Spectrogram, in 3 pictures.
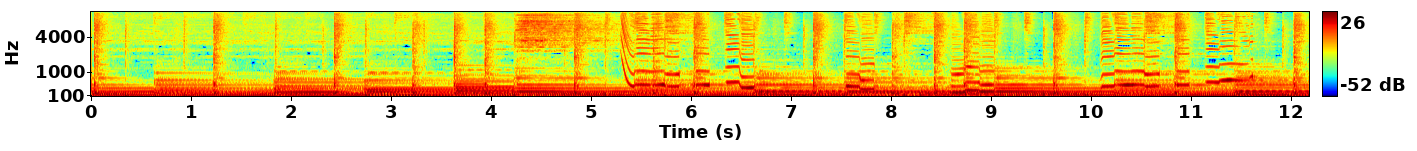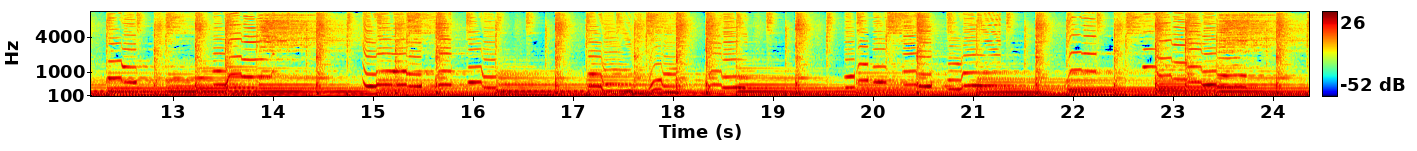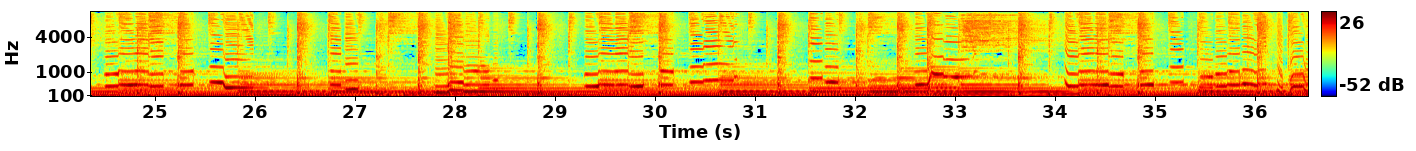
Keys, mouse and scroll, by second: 0.9-12.6 alt+shift+drag, 17.0 click, 19.4-23.4 drag, 26.6-36.5 drag.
